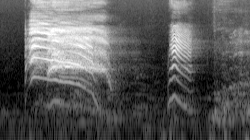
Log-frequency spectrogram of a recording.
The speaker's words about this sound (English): And the next one in front of it, on and off, in a pattern towards the beak of the monster. It screeches at you.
